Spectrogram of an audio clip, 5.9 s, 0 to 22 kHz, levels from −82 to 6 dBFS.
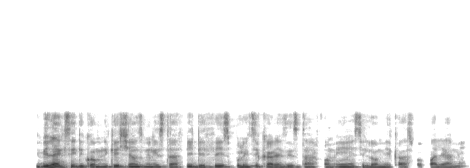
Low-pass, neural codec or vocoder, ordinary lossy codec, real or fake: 7.2 kHz; codec, 16 kHz, 4 kbps, FreqCodec, larger model; none; fake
